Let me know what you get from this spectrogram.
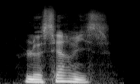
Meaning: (noun) 1. service 2. cutlery 3. set (collection of objects); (interjection) you're welcome
- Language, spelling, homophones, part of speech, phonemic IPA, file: French, service, services / servisse / servissent / servisses, noun / interjection, /sɛʁ.vis/, Fr-service.ogg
